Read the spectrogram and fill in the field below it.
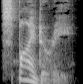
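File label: "spidery", British English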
